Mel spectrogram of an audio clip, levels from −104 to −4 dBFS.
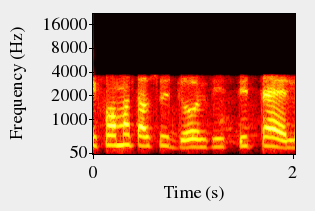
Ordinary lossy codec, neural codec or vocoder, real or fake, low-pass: none; none; real; 3.6 kHz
